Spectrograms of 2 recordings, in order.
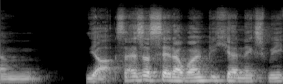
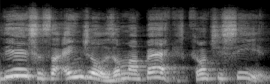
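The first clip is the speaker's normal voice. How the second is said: much higher, earnest insisting; insistent; 10 semitones higher, 3 dB louder than usual. Acted. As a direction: plead that they can see him too. Atisha insists to villagers.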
